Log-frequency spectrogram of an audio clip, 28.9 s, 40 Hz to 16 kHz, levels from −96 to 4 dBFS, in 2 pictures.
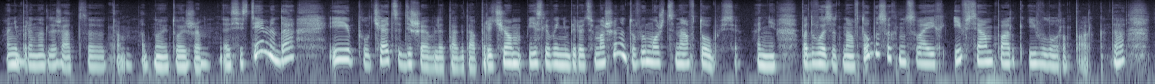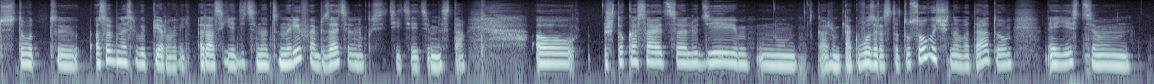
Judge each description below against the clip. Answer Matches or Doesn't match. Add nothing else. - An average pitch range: Matches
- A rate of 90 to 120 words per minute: Doesn't match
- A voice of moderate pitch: Matches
